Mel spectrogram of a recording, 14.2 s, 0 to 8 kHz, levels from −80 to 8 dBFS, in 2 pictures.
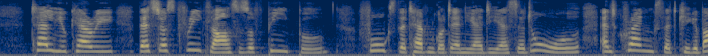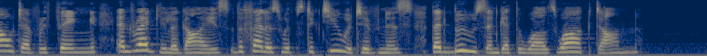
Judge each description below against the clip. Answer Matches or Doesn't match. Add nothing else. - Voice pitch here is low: Doesn't match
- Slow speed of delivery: Doesn't match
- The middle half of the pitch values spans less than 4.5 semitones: Doesn't match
